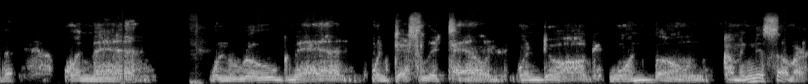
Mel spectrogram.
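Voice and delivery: deep movie-trailer announcer narrator voice. The speaker shows off the voice he says he does: movie trailer voice. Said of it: "I do the movie trailer voice guy".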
